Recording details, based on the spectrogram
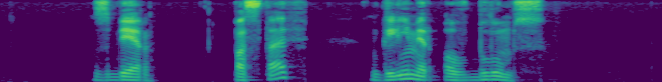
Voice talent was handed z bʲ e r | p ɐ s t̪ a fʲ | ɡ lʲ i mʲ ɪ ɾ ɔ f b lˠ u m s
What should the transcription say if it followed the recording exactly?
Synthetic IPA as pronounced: z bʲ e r | p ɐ s t̪ a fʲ | ɡ lʲ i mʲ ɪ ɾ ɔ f b lˠ u m s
